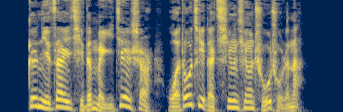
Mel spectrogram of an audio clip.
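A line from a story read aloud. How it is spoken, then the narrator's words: Joking. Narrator (Chinese): 他开玩笑的问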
